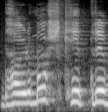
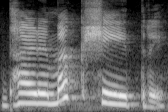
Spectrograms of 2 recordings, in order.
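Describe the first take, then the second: First: The middle cluster has no clear k sound. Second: A k sound is heard before the sh. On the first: The speaker calls it wrong. "ধর্মক্ষেত্রে বলা যাবে না" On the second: The speaker calls it right. "আগে ক তারপর স"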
